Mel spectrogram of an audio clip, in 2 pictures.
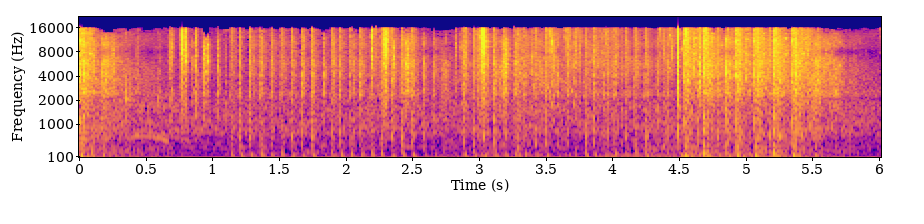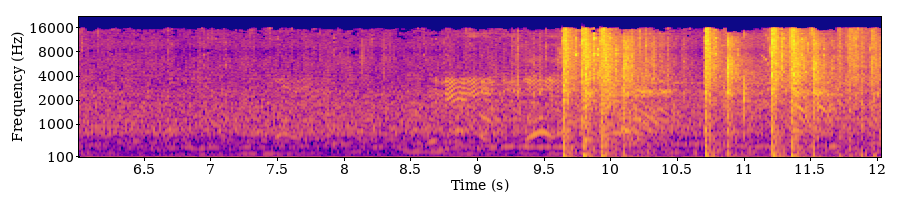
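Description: A machine gun fires rapid, loud bursts.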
